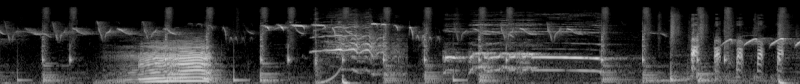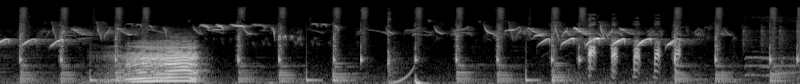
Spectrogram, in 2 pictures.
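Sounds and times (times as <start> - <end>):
bird chirps: 0.0 - 15.5
regular clicking beat: 0.0 - 16.0
animal calls: 0.2 - 11.0, 12.4 - 15.3
cow mooing: 1.0 - 2.3, 9.0 - 10.1.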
